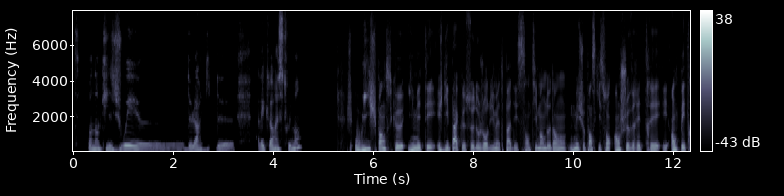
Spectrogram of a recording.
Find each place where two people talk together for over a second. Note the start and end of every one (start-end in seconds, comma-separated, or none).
none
